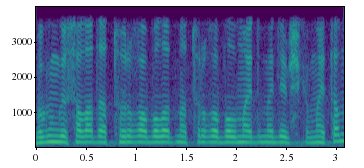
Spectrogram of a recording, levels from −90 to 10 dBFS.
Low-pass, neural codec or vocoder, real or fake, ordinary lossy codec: 3.6 kHz; none; real; none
